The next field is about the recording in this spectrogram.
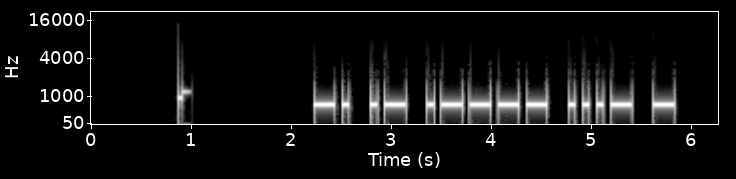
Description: Morse code, heard as a keyed tone, about 17 wpm, 700 Hz. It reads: NA1VT
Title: Call Signs Repeated 2x - 17wpm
